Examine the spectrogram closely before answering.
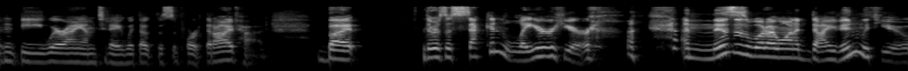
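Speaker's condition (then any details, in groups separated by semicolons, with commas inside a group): No condition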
